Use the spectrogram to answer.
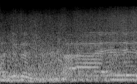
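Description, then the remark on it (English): A boat riding ocean waves, with a steady wash of water and wind rushing continuously throughout, moderately loud, and faint indistinct voices mixed underneath. “back to the boat.”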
